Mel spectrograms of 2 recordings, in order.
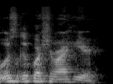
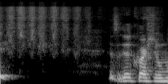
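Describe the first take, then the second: First: Said in the usual way. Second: Said slowly and higher, stretching "good"; a slow, higher, drawn-out "good question". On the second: Real, not acted.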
